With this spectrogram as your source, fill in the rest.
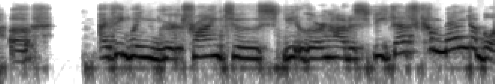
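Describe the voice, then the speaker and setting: A woman with a high voice speaks with lively intonation. There is audible echo in the room. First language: not English. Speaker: longtime Toastmasters member. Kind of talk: podcast interview.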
